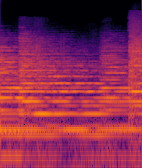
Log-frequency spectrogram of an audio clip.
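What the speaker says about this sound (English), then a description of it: "the sound of bells controlled their every waking moment" Church bells of Holy Rosary in Vancouver ring with a sustained, resonant hum and fresh strikes swelling in, loud and close, with no voices.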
